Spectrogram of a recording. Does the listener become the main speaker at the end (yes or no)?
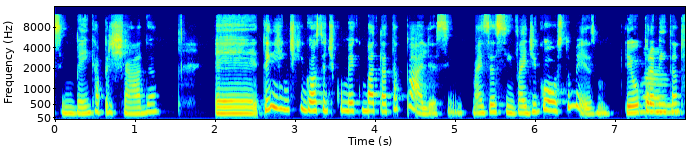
no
